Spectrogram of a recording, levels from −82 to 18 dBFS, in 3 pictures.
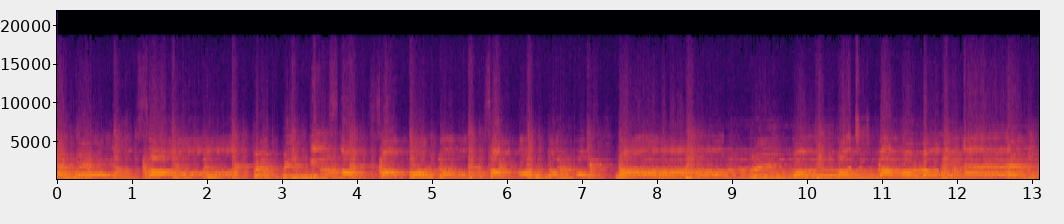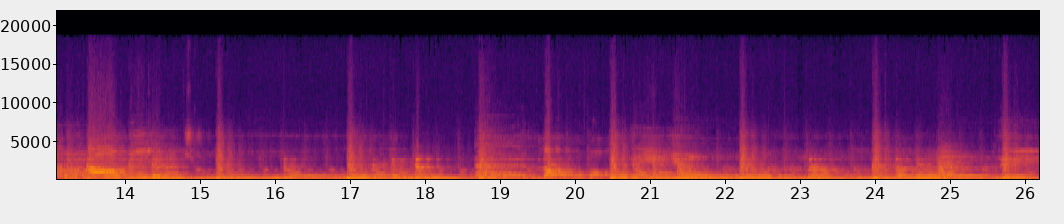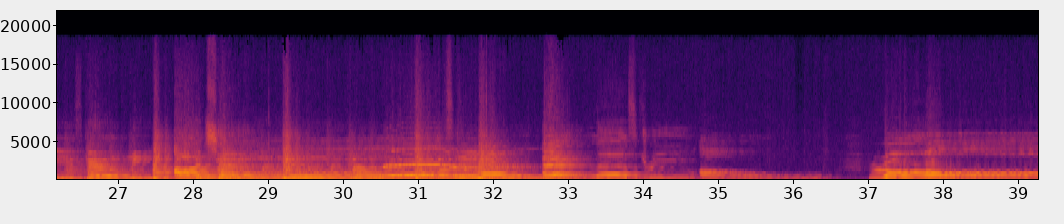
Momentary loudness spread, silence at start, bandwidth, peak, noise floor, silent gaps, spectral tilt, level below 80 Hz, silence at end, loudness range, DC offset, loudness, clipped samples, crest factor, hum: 8 LU; 0 s; 19 kHz; -2 dBFS; -42 dBFS; none; -5 dB/octave; -40 dBFS; 0 s; 5 LU; 0.2%; -13 LUFS; under 0.1%; 12 dB; none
